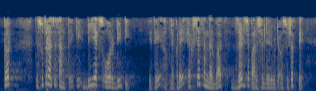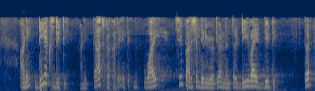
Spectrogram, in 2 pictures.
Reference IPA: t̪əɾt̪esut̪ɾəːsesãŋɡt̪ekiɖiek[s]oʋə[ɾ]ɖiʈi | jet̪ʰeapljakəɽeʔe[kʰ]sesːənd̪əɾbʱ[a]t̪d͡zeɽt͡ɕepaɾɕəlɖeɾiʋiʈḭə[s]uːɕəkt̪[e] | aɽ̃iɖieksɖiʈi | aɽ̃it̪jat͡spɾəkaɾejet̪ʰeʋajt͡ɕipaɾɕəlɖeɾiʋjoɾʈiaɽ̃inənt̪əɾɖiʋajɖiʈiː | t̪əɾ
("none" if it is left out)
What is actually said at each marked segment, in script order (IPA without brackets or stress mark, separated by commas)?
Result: s, ɾ, k, a, s, e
